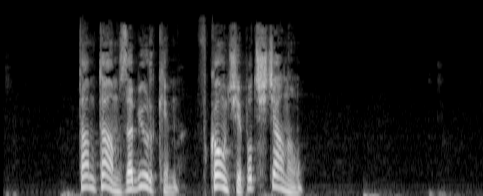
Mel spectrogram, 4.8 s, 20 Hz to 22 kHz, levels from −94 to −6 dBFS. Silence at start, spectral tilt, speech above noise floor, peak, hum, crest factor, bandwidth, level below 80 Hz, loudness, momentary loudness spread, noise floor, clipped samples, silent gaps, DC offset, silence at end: 0.6 s; -4 dB/octave; 43 dB; -8 dBFS; none; 20 dB; 14 kHz; -58 dBFS; -25 LUFS; 12 LU; -68 dBFS; under 0.1%; none; under 0.1%; 1.05 s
